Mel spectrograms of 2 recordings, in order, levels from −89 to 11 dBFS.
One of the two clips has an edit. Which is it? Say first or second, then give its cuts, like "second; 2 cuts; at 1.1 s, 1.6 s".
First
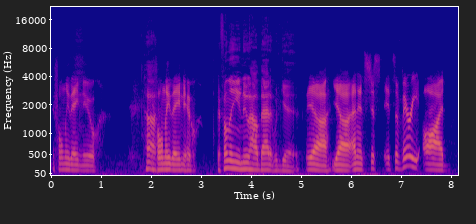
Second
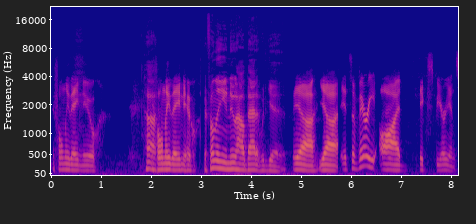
second; 2 cuts; at 3.0 s, 5.7 s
